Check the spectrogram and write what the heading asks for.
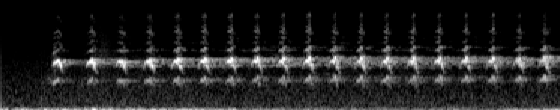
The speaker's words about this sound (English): So I'm going to play the flicker call again. Listen to the pitch and how it stays relatively the same.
